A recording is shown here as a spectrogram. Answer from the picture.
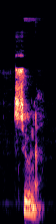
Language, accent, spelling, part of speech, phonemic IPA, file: English, Southern England, tsuna, noun, /ˈ(t)suːnə/, LL-Q1860 (eng)-tsuna.wav
- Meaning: the wide ceremonial belt, with hanging zigzag ribbons, worn by a yokozuna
